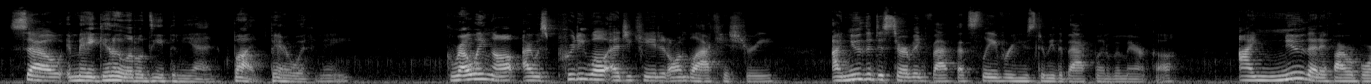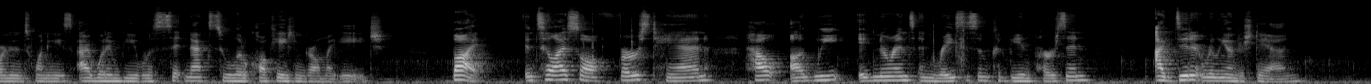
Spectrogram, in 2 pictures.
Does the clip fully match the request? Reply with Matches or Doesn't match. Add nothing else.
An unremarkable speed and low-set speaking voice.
Doesn't match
